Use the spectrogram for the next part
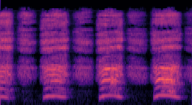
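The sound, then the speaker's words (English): A voice performs exaggerated, tired panting: about four loud, voiced, breathy huffs, each followed by a softer intake of breath, in a steady heaving rhythm, with no other sound. “I mean, as believers, we can fight one simple, silly devil. And we're tired, we're panting.”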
